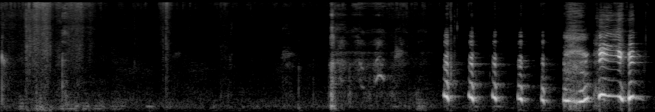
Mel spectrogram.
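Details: Pet cat playing with a homemade sock toy, making odd noises: after soft rustling, a quick, even run of six short clipped chirps, then a longer wavering, whining call to finish.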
